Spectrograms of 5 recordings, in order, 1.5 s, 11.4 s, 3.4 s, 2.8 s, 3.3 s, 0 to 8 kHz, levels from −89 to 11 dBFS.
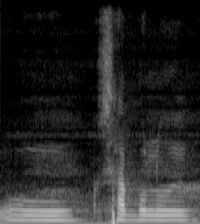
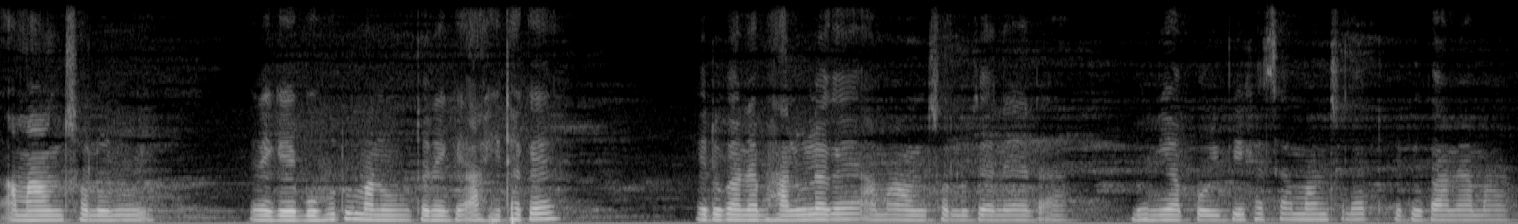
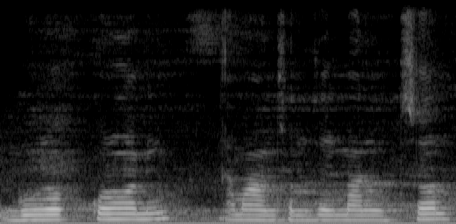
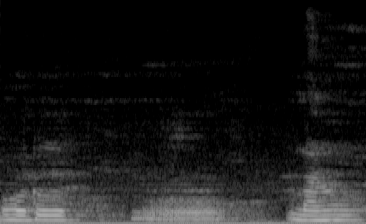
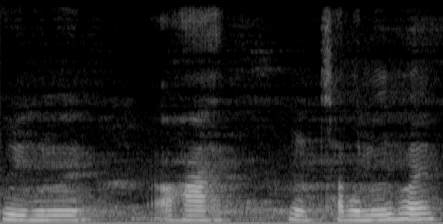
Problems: constant background noise, background conversations at intervals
